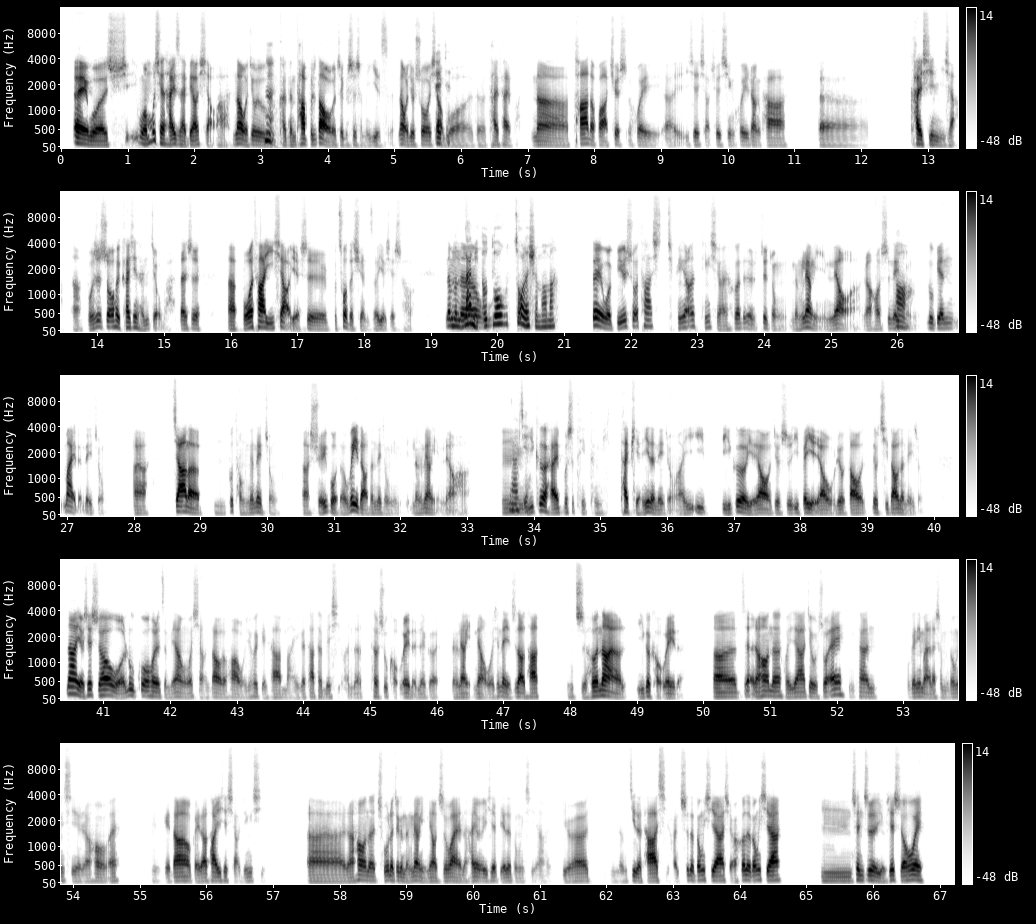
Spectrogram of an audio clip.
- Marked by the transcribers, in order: other background noise
- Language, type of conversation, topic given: Chinese, podcast, 能聊聊你日常里的小确幸吗？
